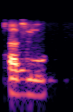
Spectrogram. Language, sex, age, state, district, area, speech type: Tamil, male, 45-60, Tamil Nadu, Salem, urban, conversation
